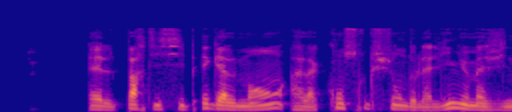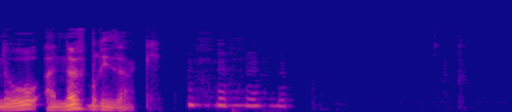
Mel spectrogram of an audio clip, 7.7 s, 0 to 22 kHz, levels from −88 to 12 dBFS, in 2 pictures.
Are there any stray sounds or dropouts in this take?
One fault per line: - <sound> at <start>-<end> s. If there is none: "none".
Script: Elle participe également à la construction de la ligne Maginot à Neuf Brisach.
- laugh at 5.2-6.1 s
